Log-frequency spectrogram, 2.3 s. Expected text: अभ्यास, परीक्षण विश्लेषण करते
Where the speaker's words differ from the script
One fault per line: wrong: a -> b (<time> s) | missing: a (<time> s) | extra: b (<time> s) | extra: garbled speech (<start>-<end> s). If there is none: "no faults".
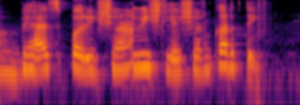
no faults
